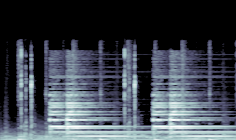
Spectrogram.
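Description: Two bright bell chimes about a second apart, each ringing on and fading, the notification-bell sound effect of a subscribe-button animation, over background music with a steady beat.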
